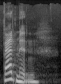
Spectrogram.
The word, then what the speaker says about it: badminton: Badminton. – We say badminton. – It's badminton. – Badminton. – What did you say? – Badminton. – Oh, you pronounce both T's.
